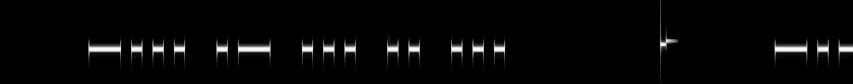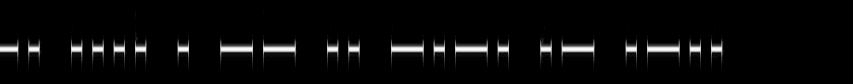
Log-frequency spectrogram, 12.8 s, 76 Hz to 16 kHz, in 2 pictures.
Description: Morse code, heard as a keyed tone, about 15 wpm, 700 Hz. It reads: BASIS CHEMICAL
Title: Sentences from Top 1200 Words - New Word Drill Alt - 15wpm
